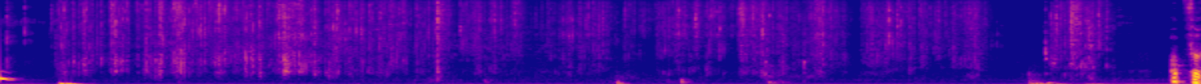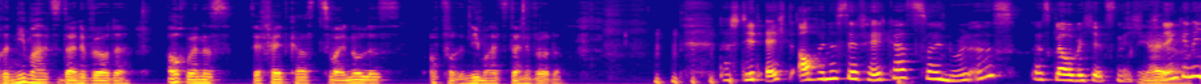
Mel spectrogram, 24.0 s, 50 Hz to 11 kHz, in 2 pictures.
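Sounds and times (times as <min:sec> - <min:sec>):
fortune cookie cracking as it is broken apart: 0:00.0 - 0:11.3
plastic fortune cookie wrapper crinkling as it is torn open: 0:00.0 - 0:11.4
speech: 0:11.7 - 0:17.8, 0:18.6 - 0:24.0.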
